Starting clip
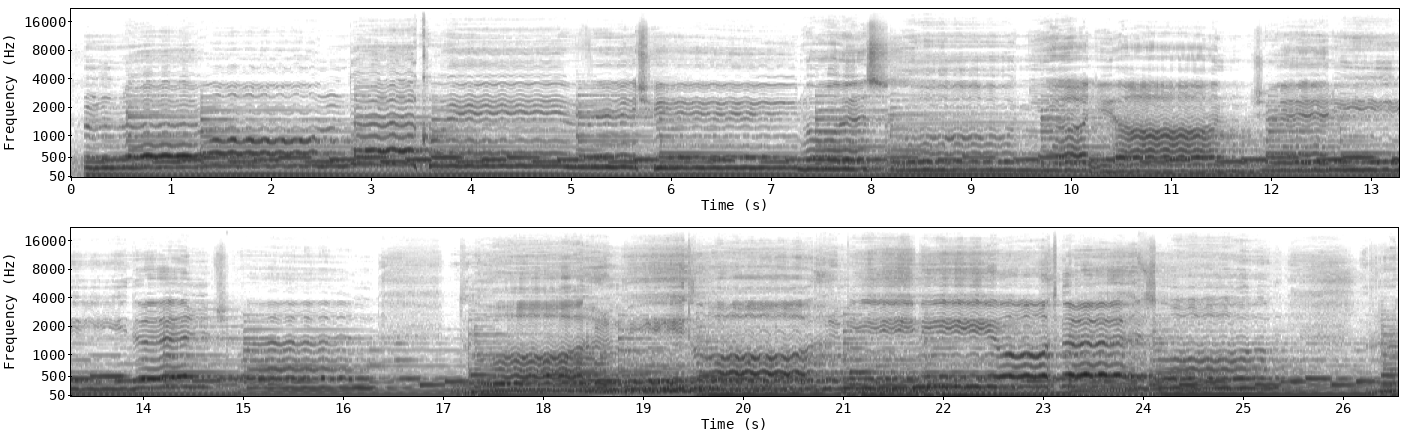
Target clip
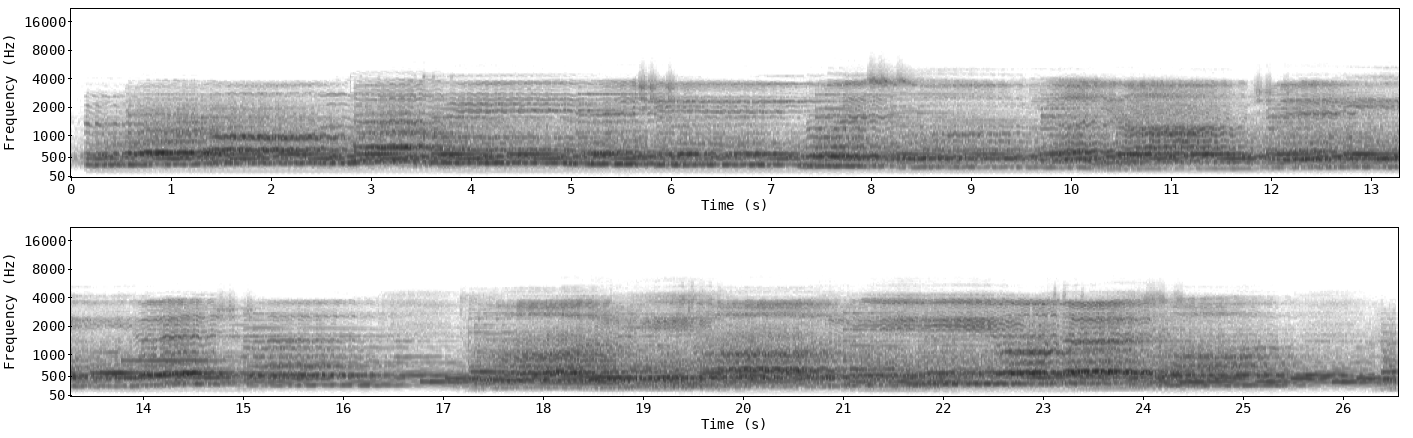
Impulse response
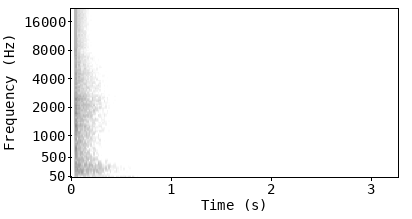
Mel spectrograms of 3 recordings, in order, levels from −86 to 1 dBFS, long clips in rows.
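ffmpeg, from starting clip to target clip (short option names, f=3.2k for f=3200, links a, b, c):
-filter_complex "[0:a]highshelf=f=2.7k:g=-10.5,acrossover=split=2700[a][b];[a]aeval=exprs='(tanh(5.01*val(0)+0.4)-tanh(0.4))/5.01':c=same[c];[b]dynaudnorm=f=430:g=9:m=13.5dB[d];[c][d]amix=inputs=2:normalize=0,asettb=1/sr,asplit=3[e][f][g];[e]atrim=end=13.794[h];[f]atrim=start=13.79:end=14.56,asetpts=PTS-STARTPTS,afade=t=in:d=0.004:c=qsin,afade=t=out:st=0.766:d=0.004:c=qsin,aeval=exprs='val(0)+0.02*sin(2*PI*790*n/s)':c=same[i];[g]atrim=start=14.556[j];[h][i]acrossfade=d=0.004:c1=hsin:c2=qsin[k];[k][j]acrossfade=d=0.004:c1=qsin:c2=hsin,asplit=2[l][m];[m]aecho=0:1:99.13|279.9:0.891|0.631[n];[l][n]amix=inputs=2:normalize=0,highpass=f=300:t=q:w=0.5412,highpass=f=300:t=q:w=1.307,lowpass=f=3.5k:t=q:w=0.5176,lowpass=f=3.5k:t=q:w=0.7071,lowpass=f=3.5k:t=q:w=1.932,afreqshift=78,volume=-2dB"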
